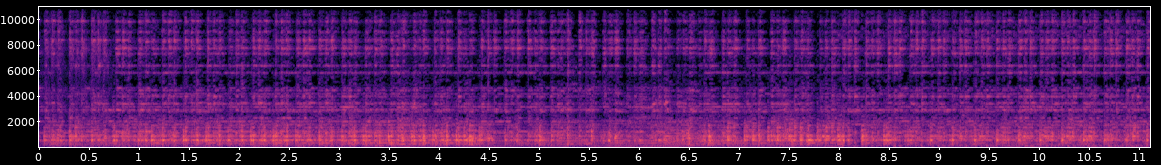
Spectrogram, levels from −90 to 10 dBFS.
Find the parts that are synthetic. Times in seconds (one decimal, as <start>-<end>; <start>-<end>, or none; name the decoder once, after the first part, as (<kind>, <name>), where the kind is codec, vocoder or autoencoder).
3.3-3.8 (codec, SNAC); 5.2-6.6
